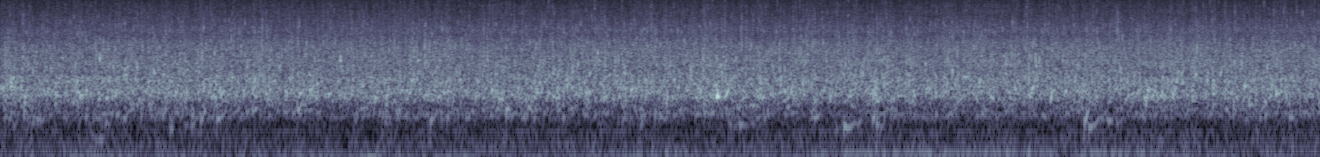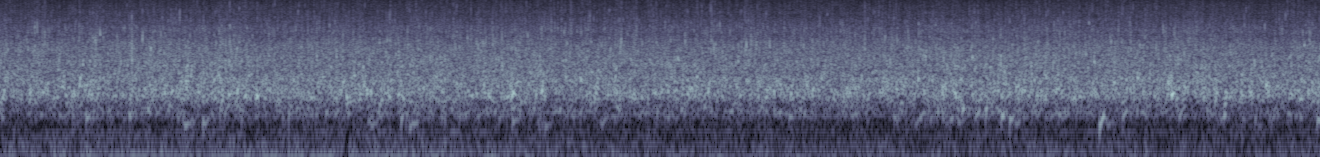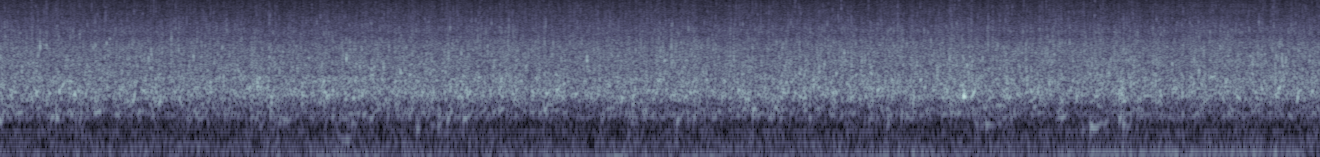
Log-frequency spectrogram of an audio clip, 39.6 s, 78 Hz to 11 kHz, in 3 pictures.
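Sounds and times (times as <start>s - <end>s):
brook: 0.0s - 39.5s.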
